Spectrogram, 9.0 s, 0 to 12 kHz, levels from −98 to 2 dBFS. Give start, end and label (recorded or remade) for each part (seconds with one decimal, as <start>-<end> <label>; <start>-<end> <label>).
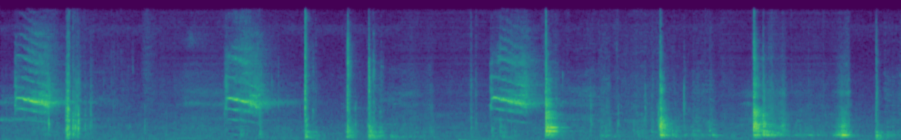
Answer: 0.0-1.6 recorded; 1.6-2.5 remade; 2.5-4.0 recorded; 4.0-5.0 remade; 5.0-7.2 recorded; 7.2-8.5 remade; 8.5-9.0 recorded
